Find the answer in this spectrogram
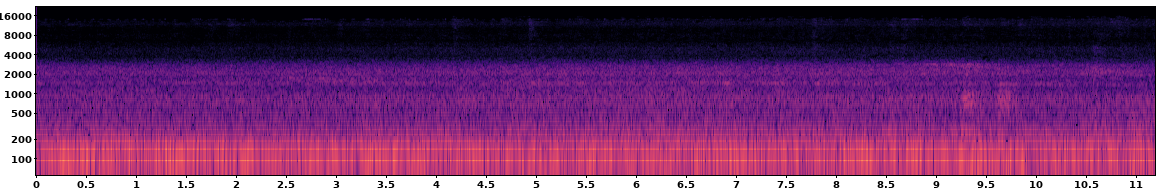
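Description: Steady low rumble of a Shinkansen bullet train running, with no rise or fall in level.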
